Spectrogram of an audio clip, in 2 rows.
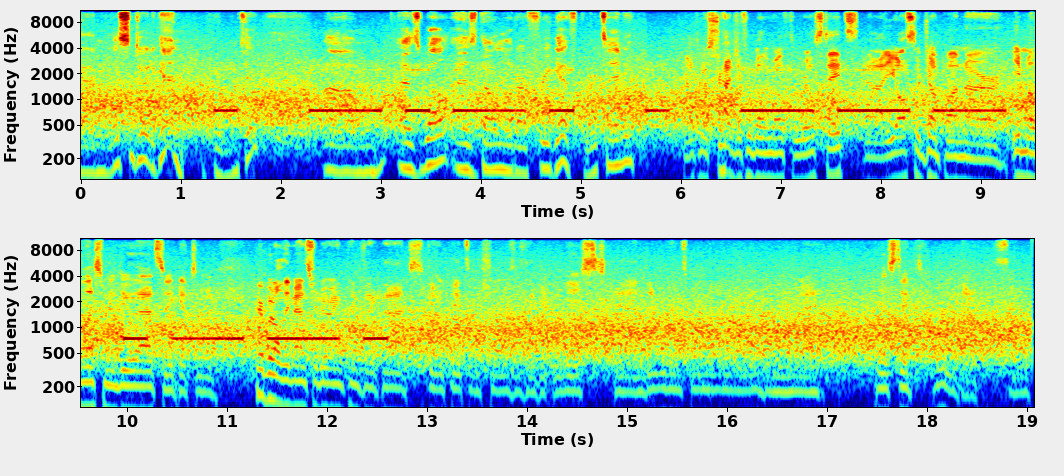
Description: Morse code, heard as a keyed tone, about 5 wpm, 740 Hz, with heavy radio static, a narrow filter and speech in English. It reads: ECEOP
